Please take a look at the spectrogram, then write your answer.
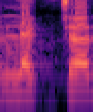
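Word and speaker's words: lecture: उसी प्रकार आपका यहाँ एक और शब्द हो जा रहा है कल्चर, देखो यहाँ पर भी यू साइलेंट है, लेक्चर यहाँ पर भी यू साइलेंट है, यानी यू आर ई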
